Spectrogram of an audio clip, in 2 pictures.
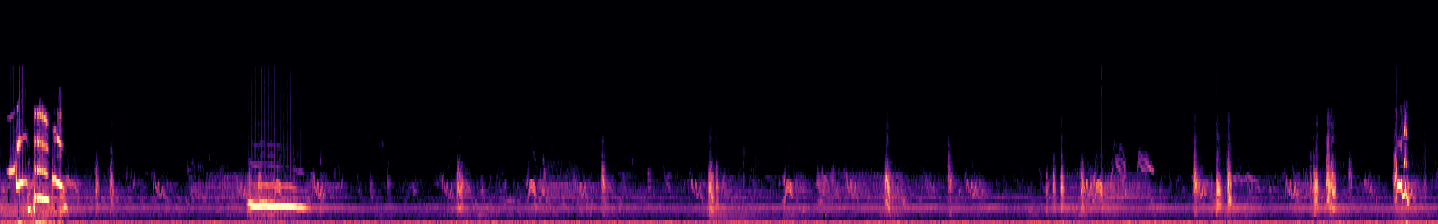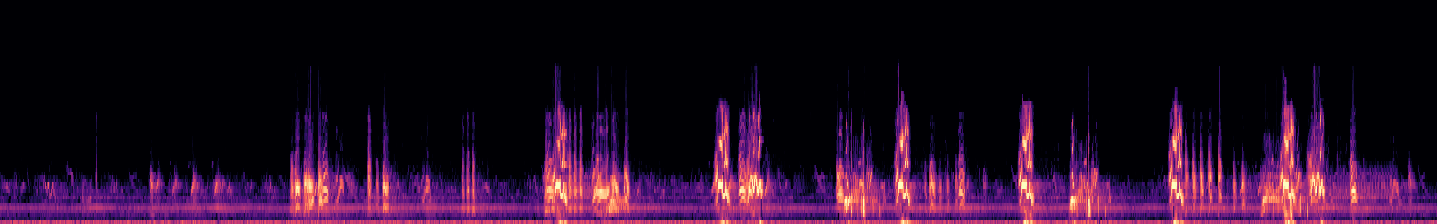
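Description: Wild songbirds chirping in short, repeated calls, sparse at first and coming thick and fast in the second half, with a couple of falling whistled notes early on, over a steady low background hum.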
